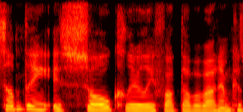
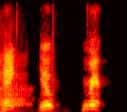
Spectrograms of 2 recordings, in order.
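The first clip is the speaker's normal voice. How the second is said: loud, snappish, dog-like snapping bark; 4 semitones higher, 5 dB louder than usual. Calling another character over in character: snapping like a dog. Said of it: "I'm snapping at you like a dog".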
